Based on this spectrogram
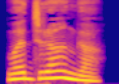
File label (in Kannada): "ವಜ್ರಾಂಗ", Kannada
